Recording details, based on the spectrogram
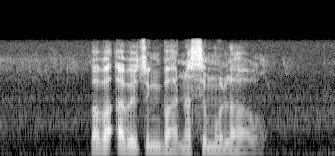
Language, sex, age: Tswana, male, 23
